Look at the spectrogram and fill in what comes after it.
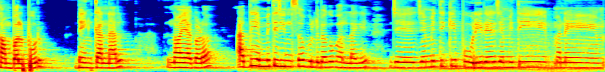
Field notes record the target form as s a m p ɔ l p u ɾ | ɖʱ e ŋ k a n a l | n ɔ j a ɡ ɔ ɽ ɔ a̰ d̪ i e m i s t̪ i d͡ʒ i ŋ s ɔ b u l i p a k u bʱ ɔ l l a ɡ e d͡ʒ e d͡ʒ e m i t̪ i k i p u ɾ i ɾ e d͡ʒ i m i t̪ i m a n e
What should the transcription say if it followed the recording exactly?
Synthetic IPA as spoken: s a m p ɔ l p u ɾ | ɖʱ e ŋ k a n a l | n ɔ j a ɡ ɔ ɽ ɔ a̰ d̪ i e m i t̪ i d͡ʒ i n s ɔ b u l i b a k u bʱ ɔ l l a ɡ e d͡ʒ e d͡ʒ e m i t̪ i k i p u ɾ i ɾ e d͡ʒ e m i t̪ i m a n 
